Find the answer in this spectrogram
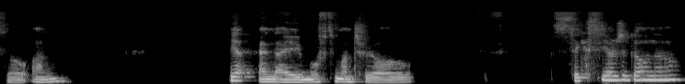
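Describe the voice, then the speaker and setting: A man's voice: medium pitch, very animated, slow, mellow, poor audio. A man in his twenties from Quebec, chatting as a radio guest in a hesitant way, with many fillers. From Quebec, Canada. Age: 20s. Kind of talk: casual radio interview.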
